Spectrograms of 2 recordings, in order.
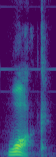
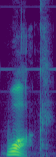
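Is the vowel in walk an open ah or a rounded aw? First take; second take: rounded aw; rounded aw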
